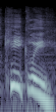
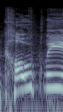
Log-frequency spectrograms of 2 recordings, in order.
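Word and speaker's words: Kuechly: Oh, that was close, Keekly. I need y'all to tell me something, though. Who used to call him Coakley and Kookley? Who pronounced his name wrong the first time?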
